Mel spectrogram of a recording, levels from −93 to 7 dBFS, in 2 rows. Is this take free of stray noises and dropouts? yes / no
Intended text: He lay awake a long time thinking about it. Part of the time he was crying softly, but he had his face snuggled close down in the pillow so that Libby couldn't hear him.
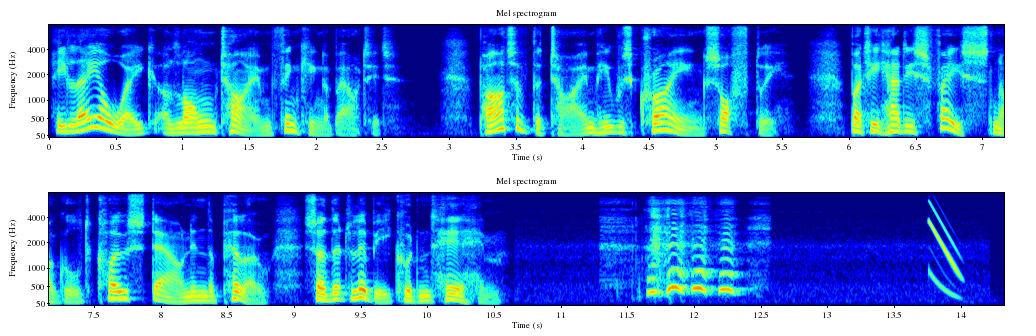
no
